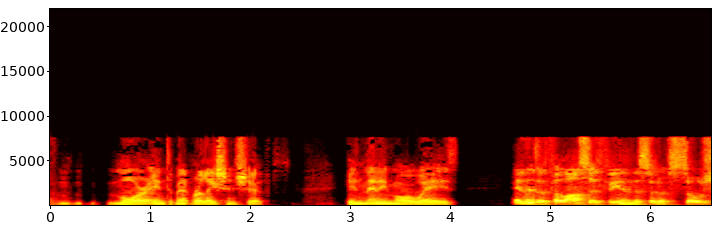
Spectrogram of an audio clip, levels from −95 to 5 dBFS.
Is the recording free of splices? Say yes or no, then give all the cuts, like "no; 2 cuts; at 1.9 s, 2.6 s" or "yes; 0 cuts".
no; 1 cut; at 4.8 s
